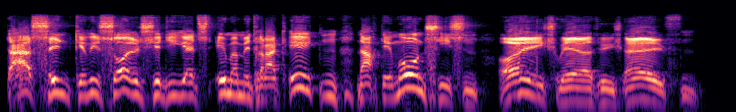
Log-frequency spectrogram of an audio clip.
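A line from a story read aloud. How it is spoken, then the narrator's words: Shouting. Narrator (German): schrie er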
